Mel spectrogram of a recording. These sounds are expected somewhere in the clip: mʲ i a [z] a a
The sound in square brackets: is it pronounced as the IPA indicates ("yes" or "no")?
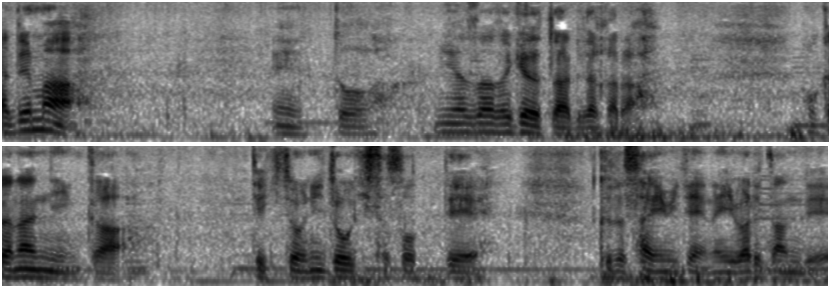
yes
